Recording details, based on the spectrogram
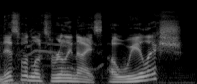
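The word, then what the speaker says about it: Ahuizotl: A Wheelish is actually how you say it, but I like a Wheelix because it just makes my brain happy.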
